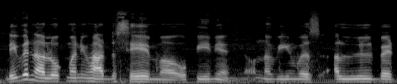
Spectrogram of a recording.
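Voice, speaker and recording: A man's voice: medium pitch, fast talker, a bit bright, soft background music. A man doing live esports co-commentary, hyped and full of fillers, at times slipping into Hindi.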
